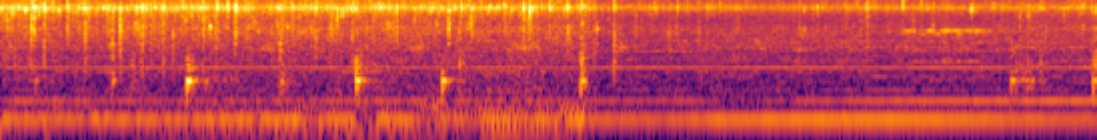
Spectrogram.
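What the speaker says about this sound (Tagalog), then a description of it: "Onion slice ahos at bumbay pa lang ang ginigisa ko" Sliced garlic and onion sauté in a pan for chicken tinola, a steady close sizzle with a few soft stirring taps and a low hum in the background.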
